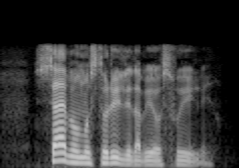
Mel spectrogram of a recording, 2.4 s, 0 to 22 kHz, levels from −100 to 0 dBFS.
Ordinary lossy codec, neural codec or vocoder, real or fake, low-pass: none; codec, 16 kHz, 8 kbps, FunCodec, trained on LibriTTS, 25 frames a second; fake; 7.2 kHz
